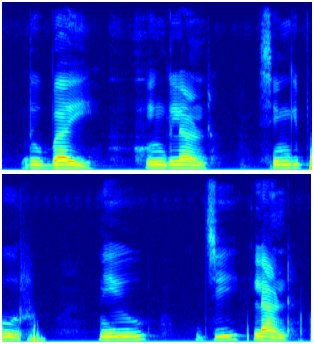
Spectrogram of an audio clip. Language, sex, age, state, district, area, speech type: Odia, female, 45-60, Odisha, Ganjam, urban, spontaneous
